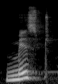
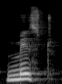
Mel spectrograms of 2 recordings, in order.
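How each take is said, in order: No difference in how they are said.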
